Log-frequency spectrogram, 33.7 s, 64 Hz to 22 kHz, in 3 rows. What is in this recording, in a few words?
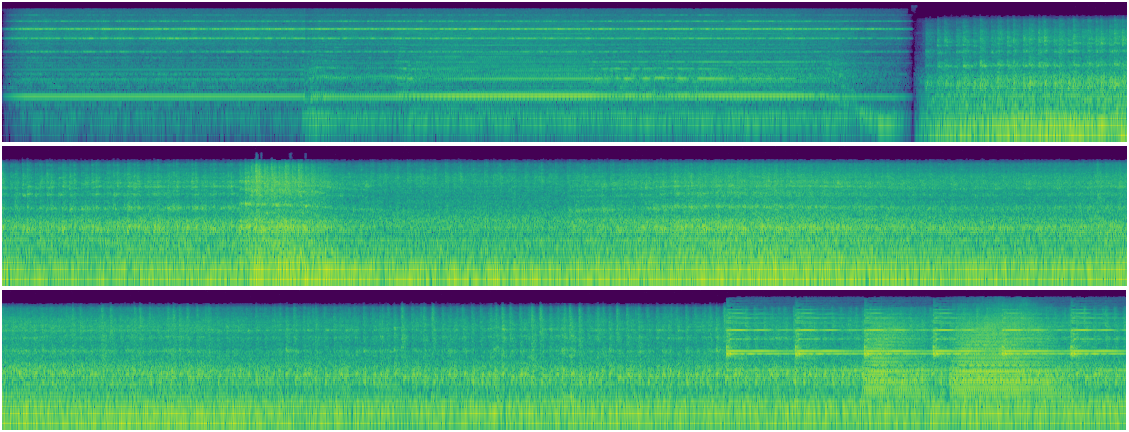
GE Gevo-12; GE Gevo-12 ULT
